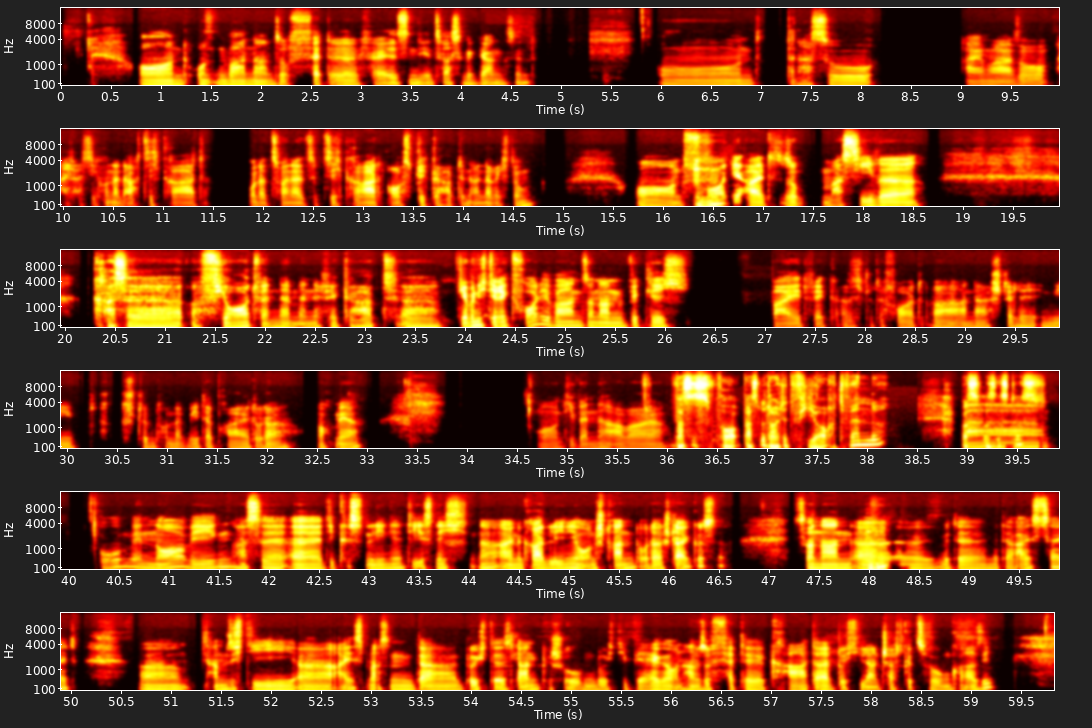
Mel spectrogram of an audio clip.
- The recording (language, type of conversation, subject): German, podcast, Kannst du von einem Ort erzählen, an dem du dich klein gefühlt hast?
- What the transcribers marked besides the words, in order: other background noise; drawn out: "Und"; distorted speech; static; tapping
